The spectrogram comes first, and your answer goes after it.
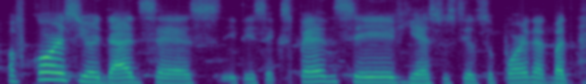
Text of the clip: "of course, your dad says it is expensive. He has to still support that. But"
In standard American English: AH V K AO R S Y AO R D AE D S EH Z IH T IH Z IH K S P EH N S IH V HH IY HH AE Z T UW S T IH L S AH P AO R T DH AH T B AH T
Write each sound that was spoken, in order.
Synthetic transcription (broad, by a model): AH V K AO R S Y AO R D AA D S EH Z IH T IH S IH K S P EH N S IH V HH IY HH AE S T UW S T IH L S AH P AO R T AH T B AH T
